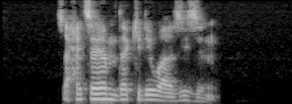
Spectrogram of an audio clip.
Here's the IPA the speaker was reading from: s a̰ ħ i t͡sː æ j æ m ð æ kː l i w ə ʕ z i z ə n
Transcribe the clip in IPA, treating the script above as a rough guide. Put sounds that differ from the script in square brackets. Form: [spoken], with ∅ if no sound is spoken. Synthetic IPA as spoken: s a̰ ħ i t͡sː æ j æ m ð æ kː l i w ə ʕ z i z ə n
